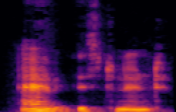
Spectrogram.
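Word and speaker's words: abstinent: एब्स्टिनेंट की अगर मैं बात करता हूँ इसका प्रोनाउंसिएशन, तो आप यहाँ पे हाई पिच रखेंगे और अगेन यहाँ पे लो पिच एब्स्टिनेंट, ठीक है।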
